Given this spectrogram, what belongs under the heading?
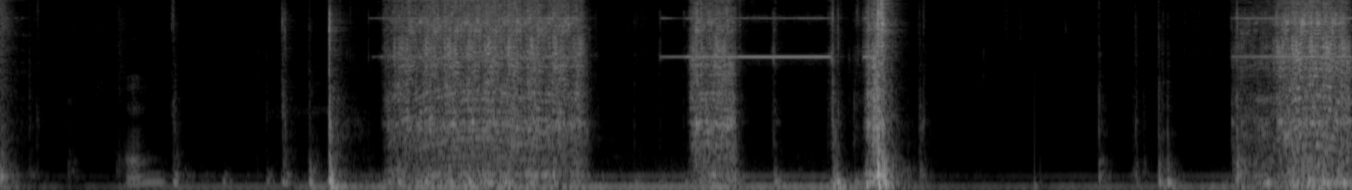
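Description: A battery seal fitting tightened slowly all the way down by hand, giving bursts of scraping and ratcheting mechanical noise with short pauses, close and fairly loud, with quiet talk around them.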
